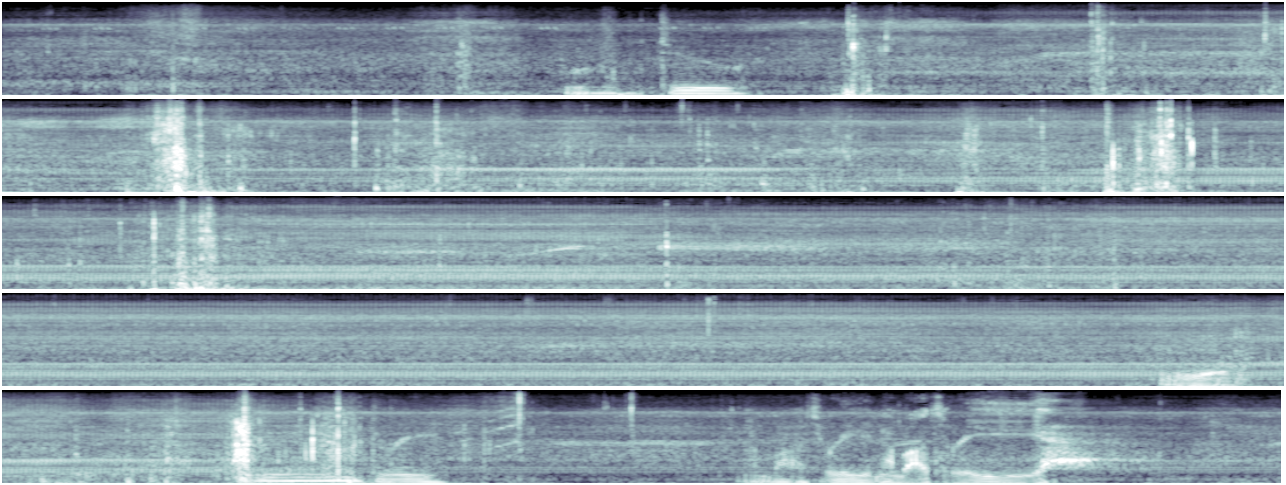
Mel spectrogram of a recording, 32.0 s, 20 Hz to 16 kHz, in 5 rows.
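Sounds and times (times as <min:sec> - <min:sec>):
steady drone: 0:00.0 - 0:32.0
small clicks: 0:09.8 - 0:14.2, 0:22.5 - 0:23.0.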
